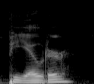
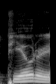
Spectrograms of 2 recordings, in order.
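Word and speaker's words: Petr: It's P-E-T-R. But the way they say it, I think it's Piotr. Don't ask me why. I don't make up the names. It was Piotr Jan versus Aljamain Sterling.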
